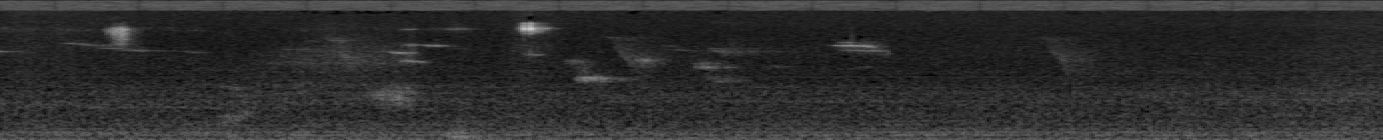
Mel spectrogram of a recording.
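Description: Faint, scattered high-pitched bird chirps at irregular intervals and varying pitch, with one sharper chirp a little before the middle, over a low steady background hiss.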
